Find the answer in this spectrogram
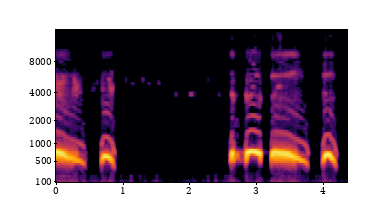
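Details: Spotted dove call used to lure wild doves: a long, falling, rolling coo and a short hooked note, then a pause before a short note, a level coo, another long descending purring coo and a final hooked coo. Quiet background.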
